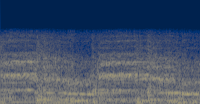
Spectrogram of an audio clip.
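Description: Live pop band and singers performing: a lead vocal with female backing singers over bass and drums, heard from within the audience.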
